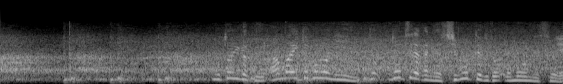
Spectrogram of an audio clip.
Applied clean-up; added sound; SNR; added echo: none; none; none; none.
